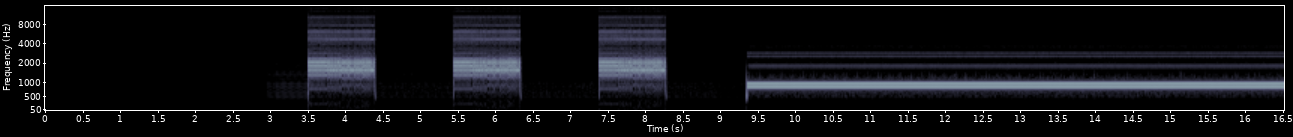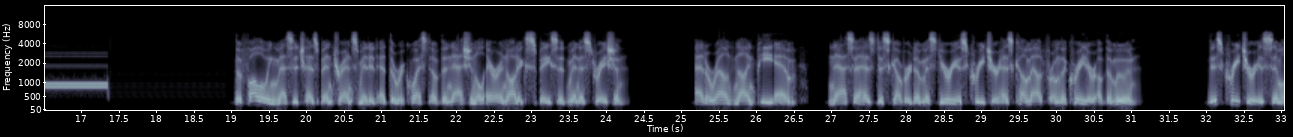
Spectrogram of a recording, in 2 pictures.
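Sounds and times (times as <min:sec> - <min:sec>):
harsh digital data bursts: 0:03.5 - 0:04.4, 0:07.4 - 0:08.3
two-tone attention signal: 0:03.5 - 0:04.4.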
